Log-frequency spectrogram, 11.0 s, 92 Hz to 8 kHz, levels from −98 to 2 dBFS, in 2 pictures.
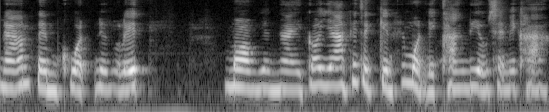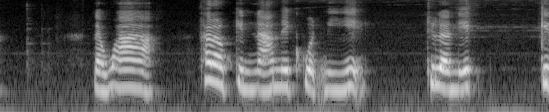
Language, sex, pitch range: Thai, female, 220-255 Hz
